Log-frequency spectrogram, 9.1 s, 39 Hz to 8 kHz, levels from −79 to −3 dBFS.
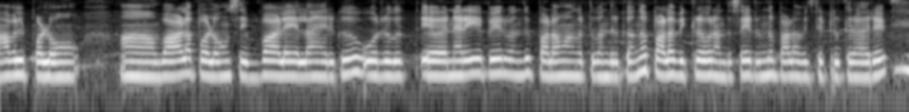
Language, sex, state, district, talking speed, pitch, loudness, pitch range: Tamil, female, Tamil Nadu, Namakkal, 140 wpm, 220 Hz, -14 LUFS, 215-230 Hz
